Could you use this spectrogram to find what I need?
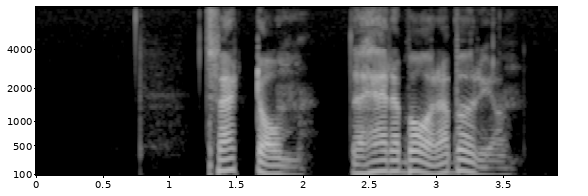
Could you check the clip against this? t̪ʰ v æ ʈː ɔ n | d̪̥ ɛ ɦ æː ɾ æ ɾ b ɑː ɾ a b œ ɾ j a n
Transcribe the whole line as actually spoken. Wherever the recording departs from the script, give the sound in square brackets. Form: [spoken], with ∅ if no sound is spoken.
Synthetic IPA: t̪ʰ v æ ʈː ɔ [m] | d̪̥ ɛ ɦ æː ɾ æ ɾ b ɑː ɾ a b œ ɾ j a n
